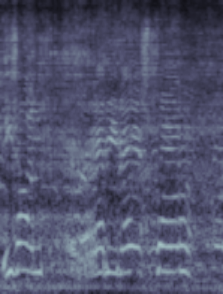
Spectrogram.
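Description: A man's voice commentating over a loudspeaker, with motorcycle engines underneath as riders climb the hill.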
